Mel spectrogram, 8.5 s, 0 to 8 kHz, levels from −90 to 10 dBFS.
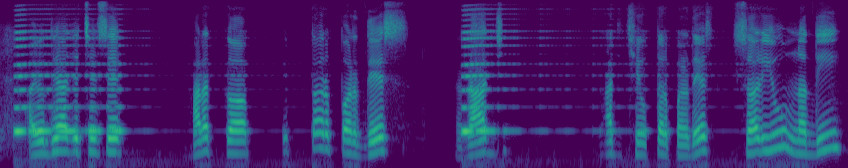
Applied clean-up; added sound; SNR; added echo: neural mask model RNNoise.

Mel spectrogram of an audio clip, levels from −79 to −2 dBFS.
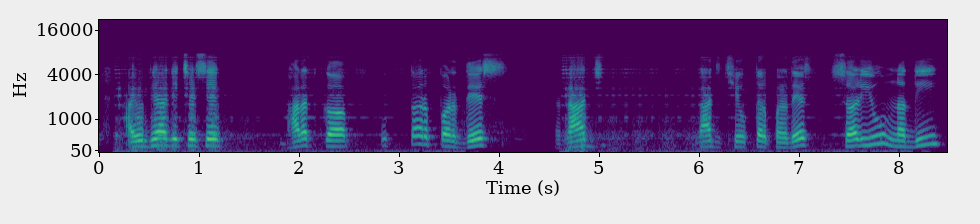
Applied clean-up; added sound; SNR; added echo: neural separator model SepFormer DNS4.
